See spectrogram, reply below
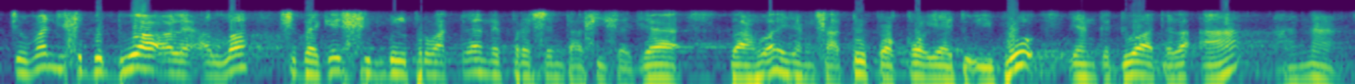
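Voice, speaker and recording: A man with an East Javanese accent giving a religious study lecture as an Islamic teacher, telling stories lively and acting out the people he quotes. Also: medium pitch. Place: lecture gathering indoors. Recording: tinny lo-fi recording in echoey hall.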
